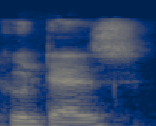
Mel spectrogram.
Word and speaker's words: Kuntz: Is that how you pronounce his last name? K-U-N-T-A-Z. – That's it. It's got to be it. No, it's Tom Kuntz. It's Kuntz and Mike McGuire.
